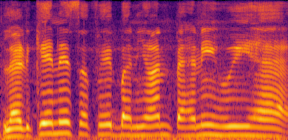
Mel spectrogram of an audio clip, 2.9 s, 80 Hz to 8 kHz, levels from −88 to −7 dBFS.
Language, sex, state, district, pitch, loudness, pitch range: Hindi, male, Madhya Pradesh, Katni, 185 Hz, -17 LUFS, 180-200 Hz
